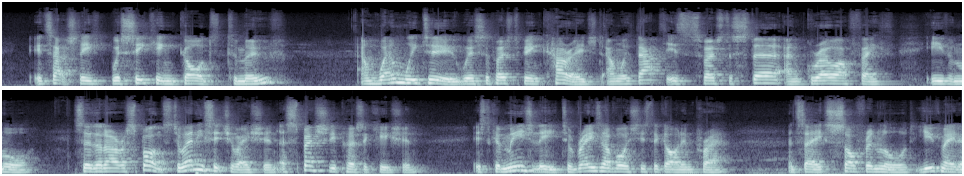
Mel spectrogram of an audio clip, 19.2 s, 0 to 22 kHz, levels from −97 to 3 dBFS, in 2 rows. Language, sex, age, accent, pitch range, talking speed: English, male, 40-59, British, 115-145 Hz, 170 wpm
